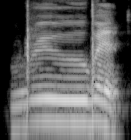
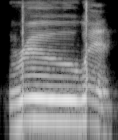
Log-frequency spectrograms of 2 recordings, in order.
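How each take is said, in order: First: Said in the usual way. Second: "Ruined" split into two beats, RU-INED; clapped syllables. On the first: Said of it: "Two syllables". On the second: Shown as a demonstration. Teacher clapping syllables for the class. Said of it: "let's clap the syllables".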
